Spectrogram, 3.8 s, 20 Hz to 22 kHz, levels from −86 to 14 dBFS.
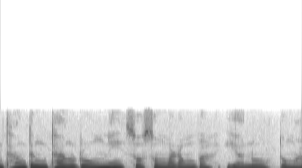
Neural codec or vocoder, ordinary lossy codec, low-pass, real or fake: none; none; none; real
